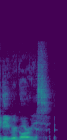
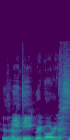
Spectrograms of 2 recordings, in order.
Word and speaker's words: Didi Gregorius: It's probably that guy, Didi DeGregorius. – Didi Gregorius. You got me tongue twisted here. Didi Gregorius. – Didi DeGregorius. – No, Gregorius.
